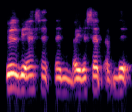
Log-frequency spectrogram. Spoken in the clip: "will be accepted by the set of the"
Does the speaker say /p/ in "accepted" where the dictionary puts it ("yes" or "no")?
no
